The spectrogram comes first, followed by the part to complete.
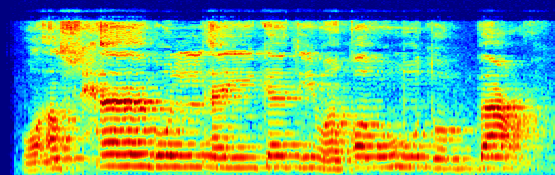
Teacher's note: واو ہونٹوں کی نا تمام گلائی سے ادا ہوگی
